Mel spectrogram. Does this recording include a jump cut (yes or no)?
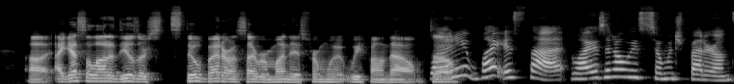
yes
